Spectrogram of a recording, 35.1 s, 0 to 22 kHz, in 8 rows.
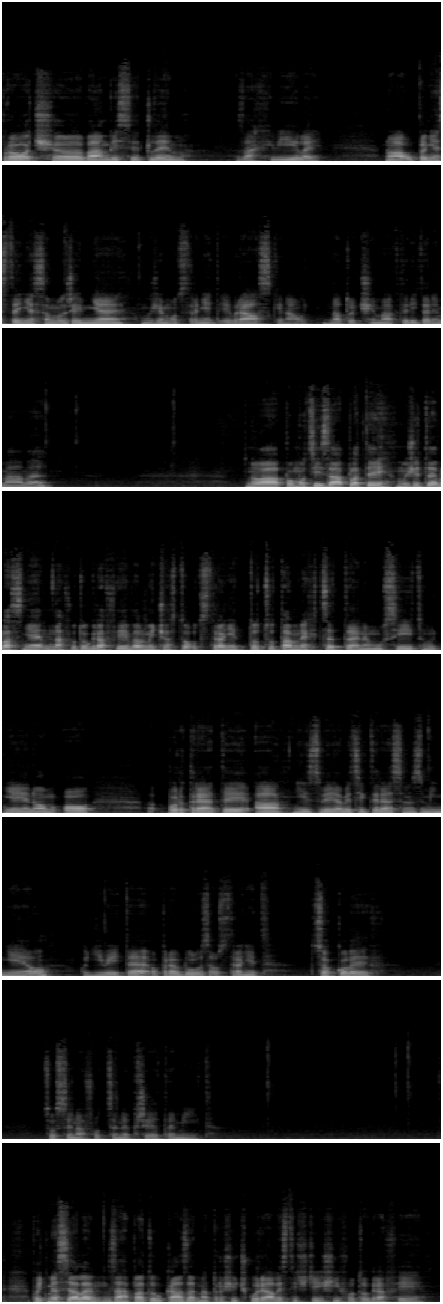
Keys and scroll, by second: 12.4 ctrl+KP_Subtract.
